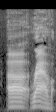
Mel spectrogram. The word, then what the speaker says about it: Rav: Rav, R-A-V. That's my new real name. – Like the car, like the Rav4. – Just like that.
